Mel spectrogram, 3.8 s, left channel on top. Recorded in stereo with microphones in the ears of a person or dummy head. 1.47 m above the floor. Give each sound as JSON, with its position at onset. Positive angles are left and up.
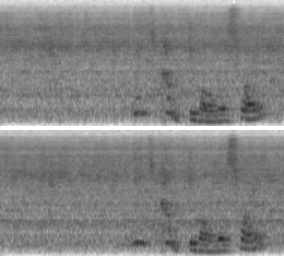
{"t": 0.0, "sound": "running water", "side_deg": -45, "distance_m": 1.4}
{"t": 1.8, "sound": "a woman speaking", "side_deg": -65, "distance_m": 2.0}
